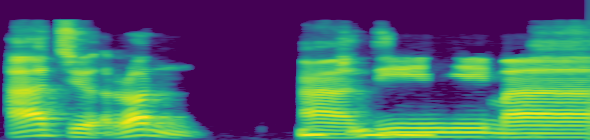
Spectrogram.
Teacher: Jim sukun. Bacaan kol-kolah. Dibaca memantul. Ditampakkan pantulannya.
